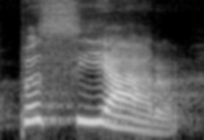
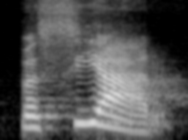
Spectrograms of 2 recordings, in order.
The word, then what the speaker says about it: passear: here it's the last one because you have the R at the end. So the word, any word with an R at the end, you stress the end. Like passear.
